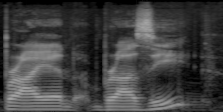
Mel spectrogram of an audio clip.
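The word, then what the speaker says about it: Bryan Bresee: add to that defense so i think uh brian brazzy let me make sure i got that name right so i go to my pronunciations brian brazie there we go i think would be a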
